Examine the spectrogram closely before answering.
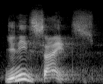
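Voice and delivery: ordinary talk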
